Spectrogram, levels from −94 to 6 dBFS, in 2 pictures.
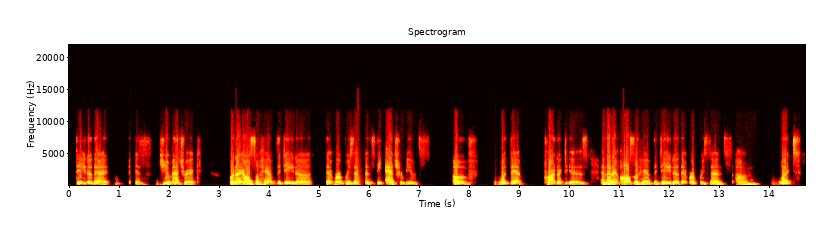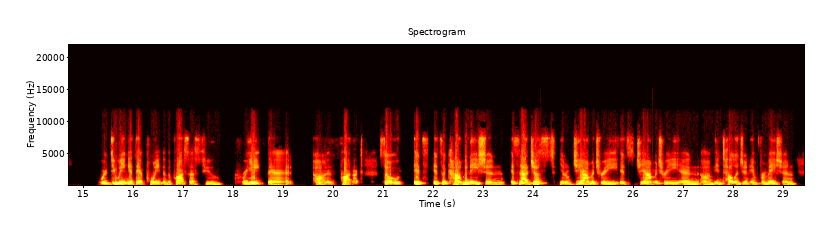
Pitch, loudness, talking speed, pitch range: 170 Hz, -18 LUFS, 120 wpm, 145-215 Hz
